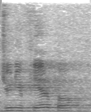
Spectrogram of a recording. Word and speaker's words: Junior Firpo: Hey, they just signed a Spanish fullback, Junior Firpo.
